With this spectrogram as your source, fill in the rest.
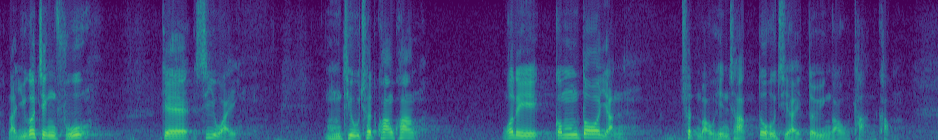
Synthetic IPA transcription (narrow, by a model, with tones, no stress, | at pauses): laː˨˩jyː˨˩kɔː˨˥t͡sɪ˧ŋfuː˨˥ | kɛː˧siː˥wɐ̰˨˩j | m̩˨˩t̪ʰiː˧wt͡ʃʰɵ˥t̚kʷʰaː˥nkʷʰaː˥ŋ | ŋɔː˨˧t̪e˨jkɐ˧mt̪ɔː˥jɐ̰˨˩n | t͡ʃʰɵ˥t̚mɐ˨˩whiː˥nt͡sʰaː˥k̚t̪o˥wɦo˨˥wt͡sʰiː˨˧hɐ˨jt̪ɵ˧ɥŋɐ̰˨˩wt̪ʰa̰ː˨˩nkʰɐ̰˨˩m̚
